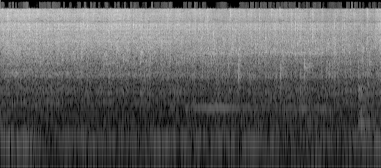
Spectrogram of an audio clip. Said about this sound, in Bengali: একদম হালকা করে কিশমিশগুলো ফ্রাই করি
